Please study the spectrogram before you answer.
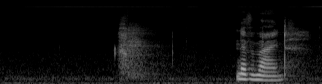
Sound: sighing

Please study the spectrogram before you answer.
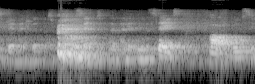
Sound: coughing masks speaker

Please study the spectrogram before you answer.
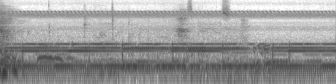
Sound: chattering

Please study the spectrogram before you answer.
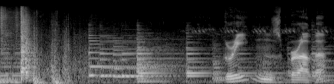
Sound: honking

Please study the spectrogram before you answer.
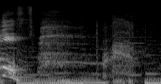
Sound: sighs

